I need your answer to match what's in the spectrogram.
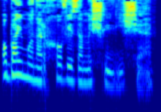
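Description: Husky voice, dry audiobook narration. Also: mid-range voice, no echo. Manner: measured, even storytelling. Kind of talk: scripted fantasy narration.

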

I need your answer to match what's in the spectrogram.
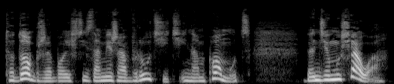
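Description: A woman voicing a confident, decisive male sorcerer in an audiobook, reading in a husky voice. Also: on the low side, expressive, normal speed, darkish tone, no room sound, studio quality. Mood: steady. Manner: firm, decisive.

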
